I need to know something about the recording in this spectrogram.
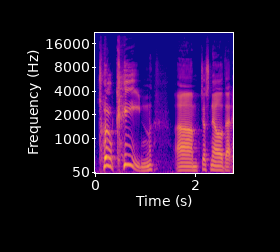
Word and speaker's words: Tolkien: I don't think any of us are pronouncing it right. I'm not a monster. New canon, J.R.R. Tolkien.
